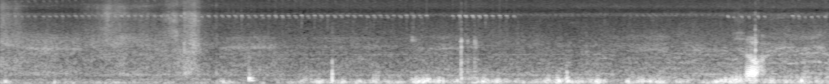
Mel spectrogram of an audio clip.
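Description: Honey bees buzzing around an open mini nuc hive, with a few light knocks from the wooden lid being handled.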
